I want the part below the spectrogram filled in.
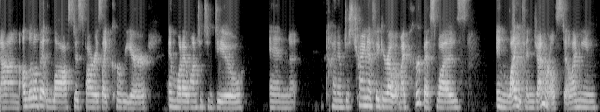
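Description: A 25-year-old woman from Cape Cod, Massachusetts, a guest chatting upbeat and casually on a podcast, with many fillers like "um" and "like". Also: medium pitch. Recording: roomy echo.

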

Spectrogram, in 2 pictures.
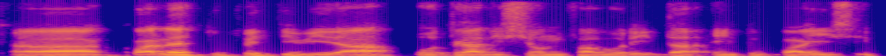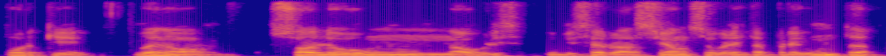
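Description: A man from Brazil, hosting a language exchange call in Spanish, relaxed and friendly, mixing vos and tú forms. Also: fairly low pitch. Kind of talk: moderating a casual group chat.

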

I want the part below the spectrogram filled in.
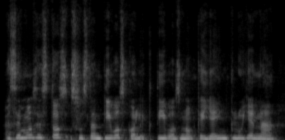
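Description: A woman's voice: high voice, moderate pace, darkish tone. A woman, a guest expert who explains inclusive language in a careful, reflective way, asking rhetorical questions. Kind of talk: explanatory interview talk.

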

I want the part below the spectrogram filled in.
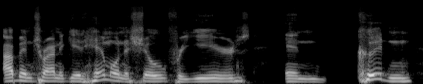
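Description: A male radio show host talks in a casual, animated way, often laughing and doubling his words. His voice sits a little high, and it sounds close and dry, with no room around it. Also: takes it slowly, dry recording.

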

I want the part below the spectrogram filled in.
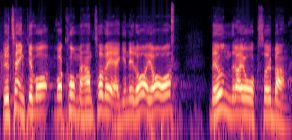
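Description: Preaching before a congregation in a large church hall, this male pastor speaks in a high-sitting voice while a faint crowd murmurs in the background. His sermon is casual and chatty, built on stories told straight to the audience, with frequent tag questions asking them to agree.

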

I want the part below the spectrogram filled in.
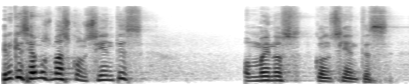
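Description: A man's voice: sits high, big pitch swings, takes it slowly. A man, preaching a sermon in a conversational way and asking the congregation questions. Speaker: pastor.

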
